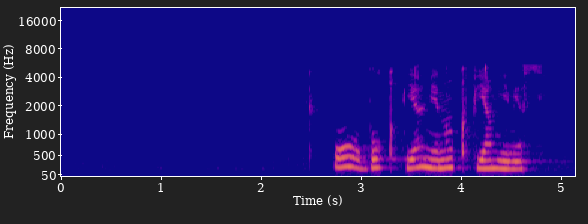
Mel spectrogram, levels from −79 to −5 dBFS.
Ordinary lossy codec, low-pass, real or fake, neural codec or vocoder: Opus, 64 kbps; 5.4 kHz; real; none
